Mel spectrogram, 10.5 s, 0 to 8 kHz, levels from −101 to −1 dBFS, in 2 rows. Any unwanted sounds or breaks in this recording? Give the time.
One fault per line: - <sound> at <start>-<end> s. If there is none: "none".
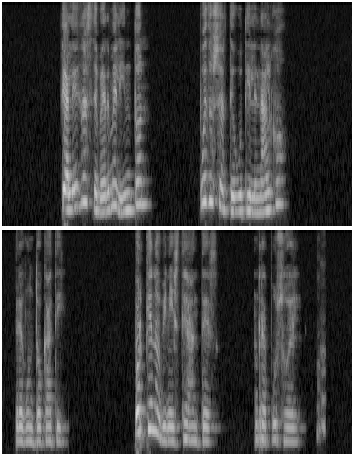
- laugh at 10.0-10.1 s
